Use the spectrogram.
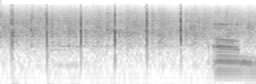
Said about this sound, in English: I want to say it's especially thank you to the moms here today. There's something different. Yep, we can clap for that, that's for sure.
